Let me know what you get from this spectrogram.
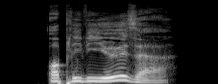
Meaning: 1. comparative degree of obliviös 2. inflection of obliviös: strong/mixed nominative masculine singular 3. inflection of obliviös: strong genitive/dative feminine singular
- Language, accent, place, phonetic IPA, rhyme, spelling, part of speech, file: German, Germany, Berlin, [ɔpliˈvi̯øːzɐ], -øːzɐ, obliviöser, adjective, De-obliviöser.ogg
